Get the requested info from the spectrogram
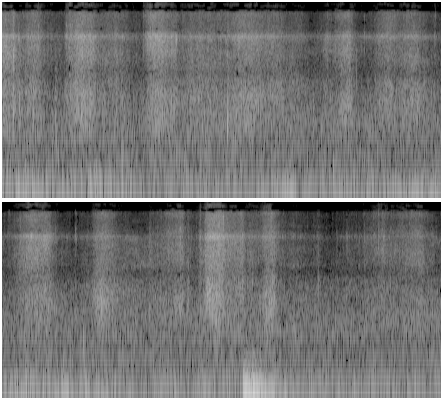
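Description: Footsteps crunching through dry fallen leaves, about two steps a second. A low thump about five seconds in is the loudest sound.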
